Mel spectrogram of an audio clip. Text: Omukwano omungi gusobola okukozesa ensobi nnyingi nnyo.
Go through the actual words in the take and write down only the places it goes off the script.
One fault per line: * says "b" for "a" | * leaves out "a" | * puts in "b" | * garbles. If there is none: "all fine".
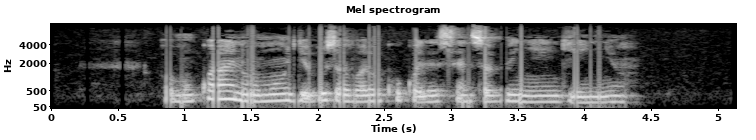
all fine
